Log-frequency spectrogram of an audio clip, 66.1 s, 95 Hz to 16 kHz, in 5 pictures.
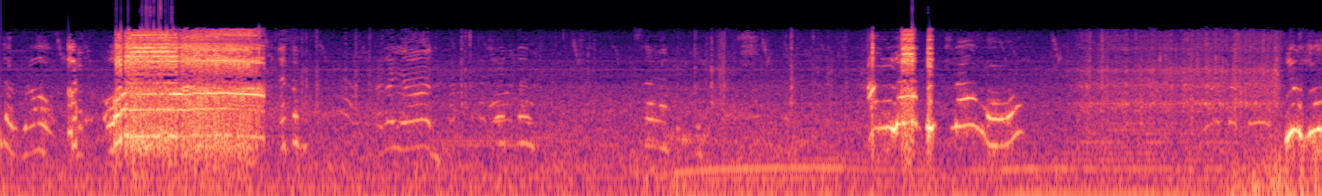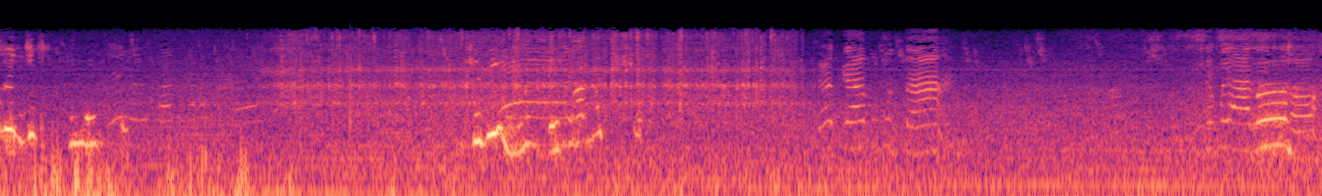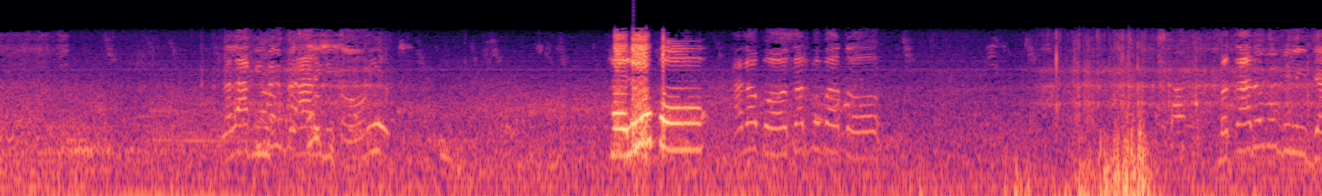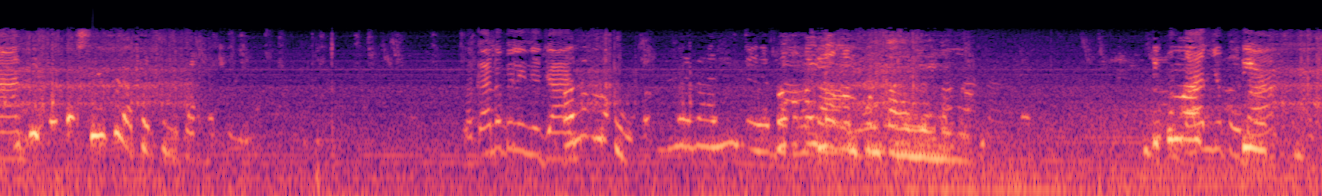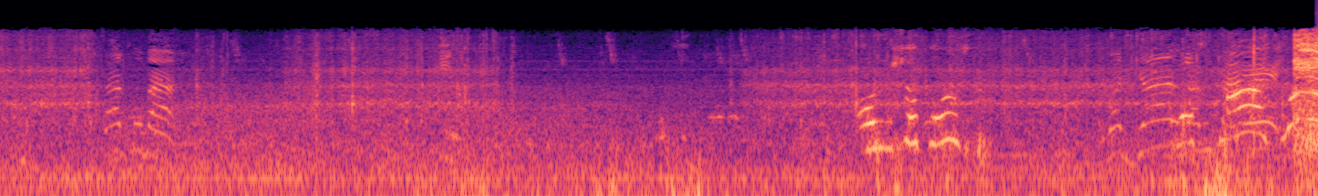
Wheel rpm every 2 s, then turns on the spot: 0, 10, 10, 20, 10, 30, 30, 0, 60, 50, 30, 0, 0, 0, 30, 10, 0, 0, 30, 60, 50, 0, 0, 10, 20, 0, 40, 20, 40, 0, 50, 70, 70.
none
